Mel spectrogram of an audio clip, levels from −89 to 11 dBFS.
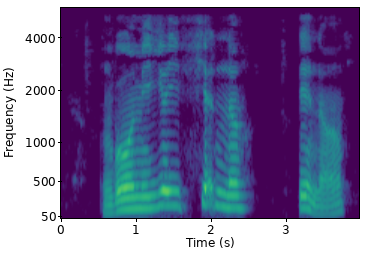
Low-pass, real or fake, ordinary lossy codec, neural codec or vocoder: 5.4 kHz; real; MP3, 48 kbps; none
